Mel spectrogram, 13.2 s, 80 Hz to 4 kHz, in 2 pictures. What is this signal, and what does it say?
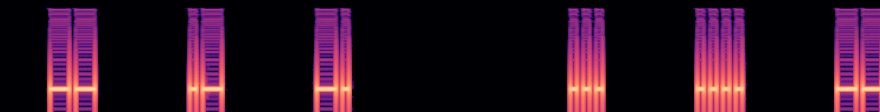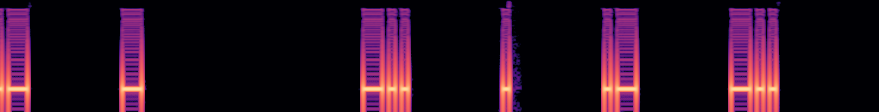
Morse code, heard as a keyed tone, about 25 wpm, spaced as for 10 wpm, 550 Hz. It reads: MAN SHOT DEAD
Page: news headlines in morse code at 10 wpm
